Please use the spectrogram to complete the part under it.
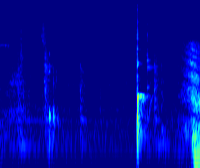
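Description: A cork is pulled from a bottle of Scotch whisky, giving a single sharp pop after a few faint handling sounds, followed by a brief swell of noise.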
